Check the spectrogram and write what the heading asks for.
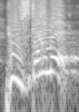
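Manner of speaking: mild alarmed cry; Susan crying out. Acted. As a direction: Susan calls out in shock. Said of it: "cried Susan".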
